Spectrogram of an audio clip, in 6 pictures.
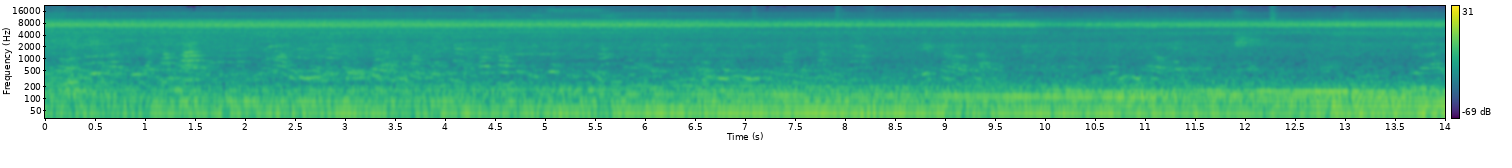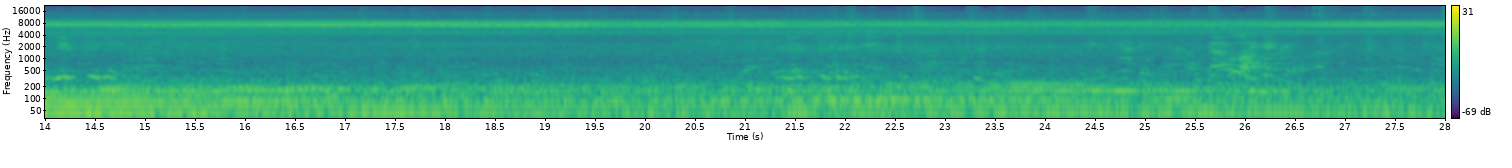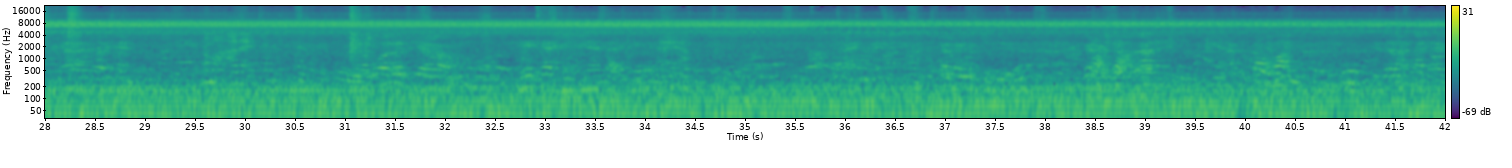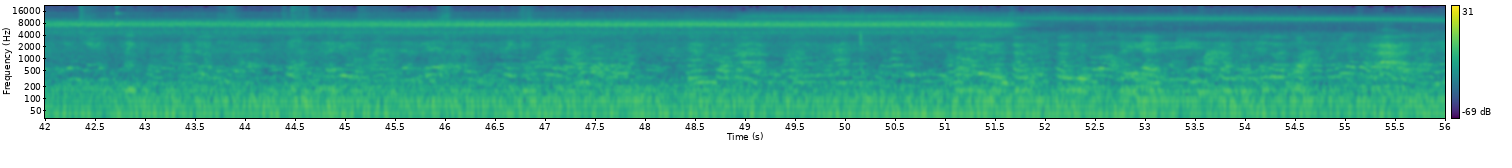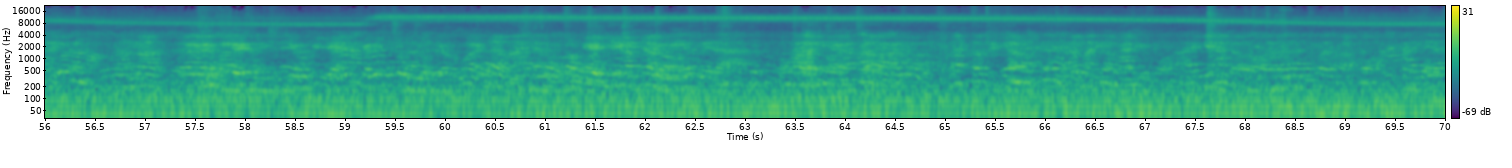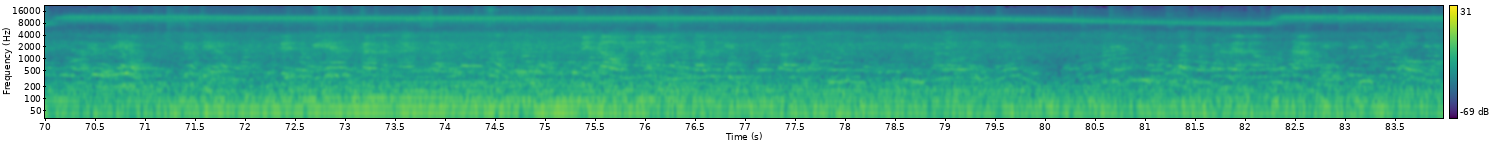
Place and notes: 內湖區碧湖公園, Taipei City - in the Park
Traffic Sound, A group of elderly people chatting, Cicadas sound, Hot weathe
Sony PCM D50+ Soundman OKM II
